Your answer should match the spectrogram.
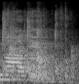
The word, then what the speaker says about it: Manu: It's supposed to be Manu. I have to get used to that. I know, it's fine. All right, okay. You have, you know, I know. grandfathered in. I pronounce it the Pittsburgh way.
